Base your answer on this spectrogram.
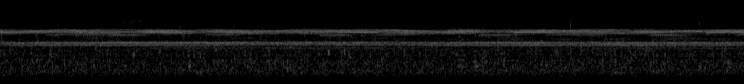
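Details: Forest crickets calling near a small river: continuous shrill ringing at two even pitches, barely wavering, laid over a steady wash of running water.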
